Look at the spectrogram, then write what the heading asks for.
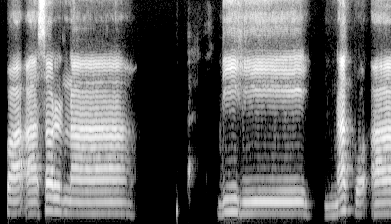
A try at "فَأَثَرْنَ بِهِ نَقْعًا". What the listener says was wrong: তাটা একটু নরম হবে। ফাআসারনা, না একটু টান হয়ে গেছে। না কলকল হবে। জি, فأثرن به نقعا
